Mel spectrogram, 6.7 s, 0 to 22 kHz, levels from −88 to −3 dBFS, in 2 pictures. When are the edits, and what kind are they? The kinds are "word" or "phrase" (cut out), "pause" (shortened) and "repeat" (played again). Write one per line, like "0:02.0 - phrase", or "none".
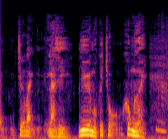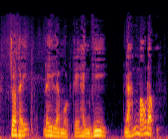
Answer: none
